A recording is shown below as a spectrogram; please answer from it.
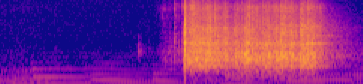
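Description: Nuts poured from a stainless steel measuring cup into a metal loaf tin, rattling against the tin for about a second near the end, over soft background music.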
